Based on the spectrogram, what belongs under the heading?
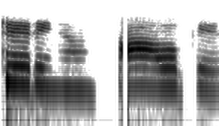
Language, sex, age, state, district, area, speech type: Tamil, female, 18-30, Tamil Nadu, Tiruchirappalli, rural, conversation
